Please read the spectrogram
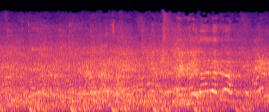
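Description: Indoor futsal play in an echoing gym: repeated dull thuds of feet and the ball on the hardwood court, over a steady din of players and spectators calling out, with one louder shout about three seconds in.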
